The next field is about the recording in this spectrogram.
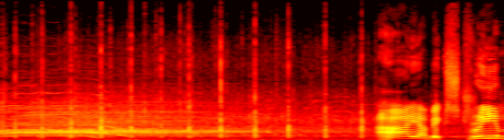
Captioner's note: crowd Cheering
